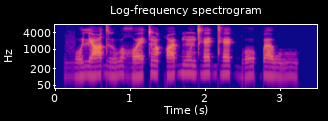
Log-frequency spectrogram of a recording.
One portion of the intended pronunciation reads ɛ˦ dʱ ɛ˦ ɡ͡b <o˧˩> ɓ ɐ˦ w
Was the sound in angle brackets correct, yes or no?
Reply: no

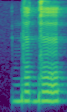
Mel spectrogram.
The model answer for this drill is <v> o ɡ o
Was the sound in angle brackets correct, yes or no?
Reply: no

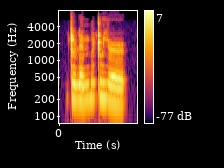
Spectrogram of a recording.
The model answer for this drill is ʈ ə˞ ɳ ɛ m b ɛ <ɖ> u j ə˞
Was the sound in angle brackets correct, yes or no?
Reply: no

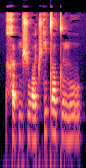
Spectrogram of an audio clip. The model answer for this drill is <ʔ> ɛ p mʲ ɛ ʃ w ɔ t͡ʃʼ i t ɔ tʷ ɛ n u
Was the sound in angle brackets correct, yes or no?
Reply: no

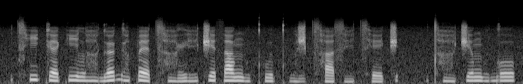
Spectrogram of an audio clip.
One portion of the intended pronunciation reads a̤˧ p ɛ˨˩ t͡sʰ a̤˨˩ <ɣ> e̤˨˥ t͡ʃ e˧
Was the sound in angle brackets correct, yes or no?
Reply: yes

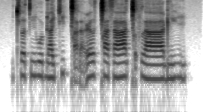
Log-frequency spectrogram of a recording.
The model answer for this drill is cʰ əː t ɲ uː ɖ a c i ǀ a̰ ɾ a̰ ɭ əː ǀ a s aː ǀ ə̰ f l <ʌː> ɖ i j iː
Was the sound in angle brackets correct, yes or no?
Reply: no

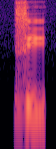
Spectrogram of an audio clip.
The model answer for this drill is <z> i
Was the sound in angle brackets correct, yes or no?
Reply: yes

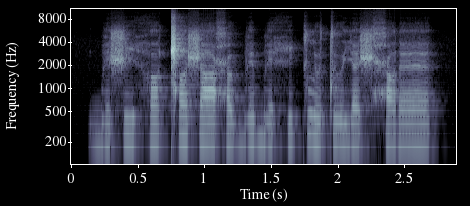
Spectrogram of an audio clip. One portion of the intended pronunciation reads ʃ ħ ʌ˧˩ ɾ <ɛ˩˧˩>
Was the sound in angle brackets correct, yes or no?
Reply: yes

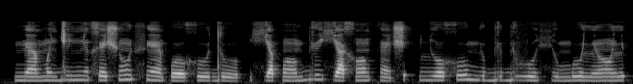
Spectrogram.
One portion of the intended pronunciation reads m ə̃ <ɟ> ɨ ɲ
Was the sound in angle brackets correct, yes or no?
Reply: yes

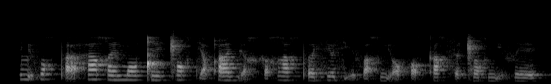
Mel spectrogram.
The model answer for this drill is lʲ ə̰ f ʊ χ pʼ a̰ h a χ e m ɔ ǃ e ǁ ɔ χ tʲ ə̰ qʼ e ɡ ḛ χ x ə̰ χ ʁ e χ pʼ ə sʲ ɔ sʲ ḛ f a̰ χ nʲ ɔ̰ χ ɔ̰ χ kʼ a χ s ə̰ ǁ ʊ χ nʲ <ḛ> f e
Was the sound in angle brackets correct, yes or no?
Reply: yes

